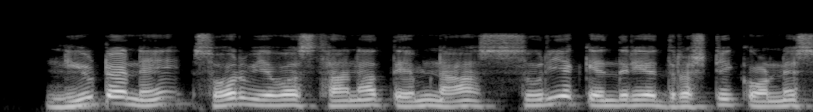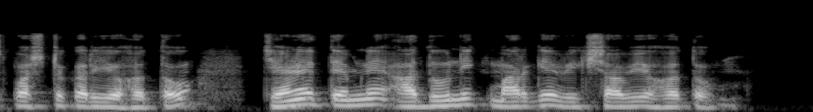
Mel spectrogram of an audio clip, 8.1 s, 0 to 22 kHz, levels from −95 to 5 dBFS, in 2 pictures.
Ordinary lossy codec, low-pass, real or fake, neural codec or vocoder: none; 7.2 kHz; real; none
